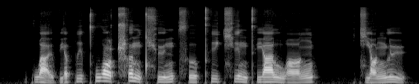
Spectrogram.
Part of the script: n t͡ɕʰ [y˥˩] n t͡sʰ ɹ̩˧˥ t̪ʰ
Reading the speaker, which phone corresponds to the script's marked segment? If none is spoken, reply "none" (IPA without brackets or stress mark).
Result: y˧˥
